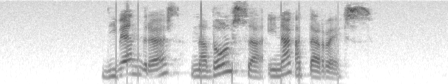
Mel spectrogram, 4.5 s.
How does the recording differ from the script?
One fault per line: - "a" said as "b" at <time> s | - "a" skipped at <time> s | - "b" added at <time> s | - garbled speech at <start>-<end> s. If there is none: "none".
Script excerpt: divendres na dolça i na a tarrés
none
